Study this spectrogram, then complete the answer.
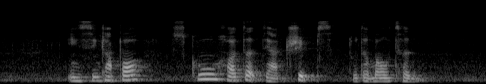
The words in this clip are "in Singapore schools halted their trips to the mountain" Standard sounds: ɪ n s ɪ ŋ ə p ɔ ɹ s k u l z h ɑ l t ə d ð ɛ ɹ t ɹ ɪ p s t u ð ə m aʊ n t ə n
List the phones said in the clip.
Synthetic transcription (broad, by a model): ɪ n s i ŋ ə p ɔ s k u l h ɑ t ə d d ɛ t ɹ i p s t u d ə m aʊ n t ə n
